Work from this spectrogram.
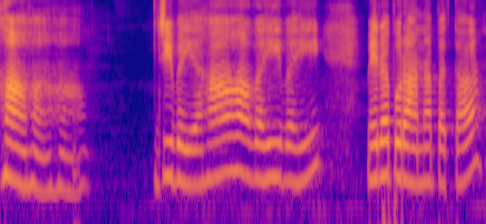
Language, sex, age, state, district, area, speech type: Hindi, female, 30-45, Madhya Pradesh, Bhopal, urban, spontaneous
